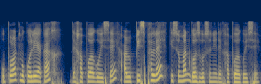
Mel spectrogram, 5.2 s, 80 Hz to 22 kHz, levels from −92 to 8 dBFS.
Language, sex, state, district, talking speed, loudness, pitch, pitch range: Assamese, female, Assam, Sonitpur, 150 wpm, -15 LUFS, 210 Hz, 195-240 Hz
